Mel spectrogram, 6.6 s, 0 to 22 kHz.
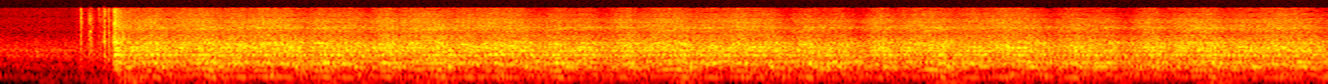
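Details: Ford 6.0 Powerstroke diesel, crank no start: cranks sluggishly in an uneven rhythm, about four pulses a second, never catches; batteries dead. Customer-installed injectors not torqued, suspected one leaking combustion pressure; fuel pump audible.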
